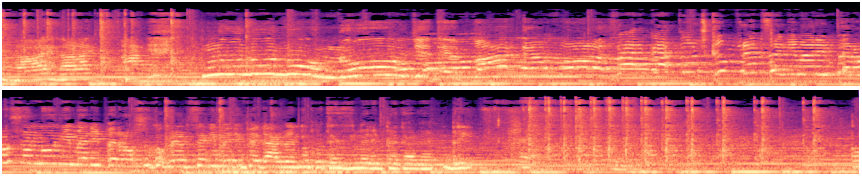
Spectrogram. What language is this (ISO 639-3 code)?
ron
